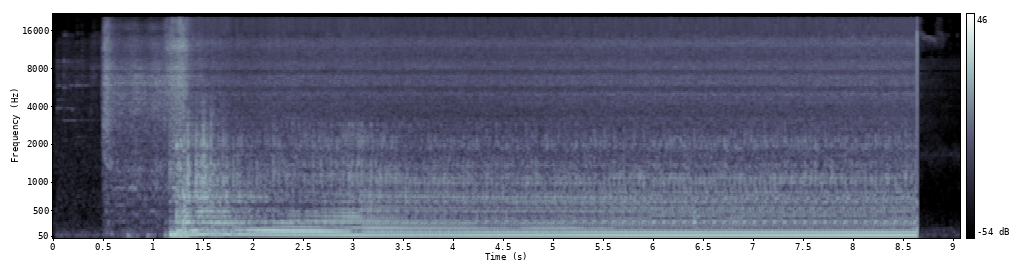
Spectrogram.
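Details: BMW 335i E90 after throttle body replacement and adaptation reset, which fixed limp mode / lack of power on acceleration: cranks and catches cleanly, flares briefly, then settles to a smooth, steady idle with no stumble or rattle.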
